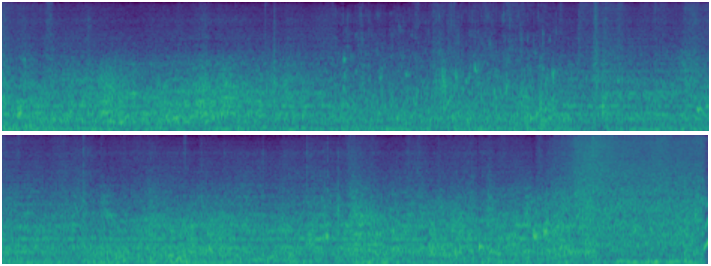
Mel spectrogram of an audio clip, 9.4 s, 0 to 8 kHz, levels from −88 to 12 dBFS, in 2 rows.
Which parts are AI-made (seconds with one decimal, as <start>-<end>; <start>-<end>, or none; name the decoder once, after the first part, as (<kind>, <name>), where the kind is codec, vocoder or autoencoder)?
0.0-2.2 (autoencoder, DAC-VAE); 3.7-9.4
